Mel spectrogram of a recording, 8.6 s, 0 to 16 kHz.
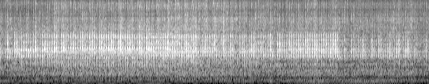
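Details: Nissan Micra K11 1.3 CG13DE engine, freshly serviced with 10W40 oil at correct level, ticks only at idle once at operating temperature; light, quick, fairly even tick about three per second over engine hum, disappears with a few revs; cause unclear.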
